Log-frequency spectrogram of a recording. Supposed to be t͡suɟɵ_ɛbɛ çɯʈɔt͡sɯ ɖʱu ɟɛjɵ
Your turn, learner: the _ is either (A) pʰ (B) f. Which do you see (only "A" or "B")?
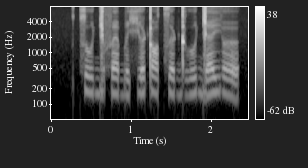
B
